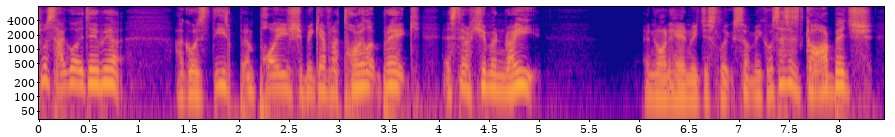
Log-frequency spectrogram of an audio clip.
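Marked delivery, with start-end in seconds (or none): 0.0-0.9 high, loud acted challenge; indignant retort. Boss challenges the inspector. 1.7-5.0 high-pitched, emphatic acted protest; indignant insistence. Inspector argues for worker rights. 7.4-8.3 loud, high scornful retort; acted angry dismissal. Boss rejects the inspector's demand.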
